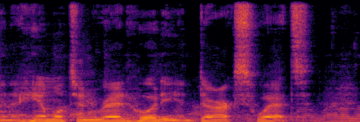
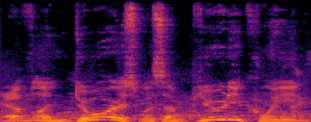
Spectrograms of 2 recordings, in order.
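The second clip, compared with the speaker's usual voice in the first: ordinary delivery, nothing marked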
